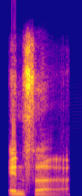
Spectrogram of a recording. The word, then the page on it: infer: British English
